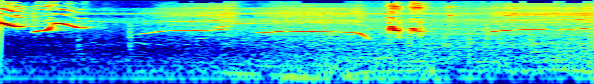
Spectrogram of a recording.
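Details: Oriental magpie-robin song, used as bait to prompt singing: a few drawn-out whistles, each rising or held steady, and one falling sharply at its end, over steady low background noise.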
